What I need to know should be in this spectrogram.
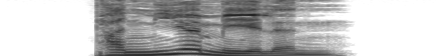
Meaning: dative plural of Paniermehl
- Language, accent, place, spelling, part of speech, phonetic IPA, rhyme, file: German, Germany, Berlin, Paniermehlen, noun, [paˈniːɐ̯ˌmeːlən], -iːɐ̯meːlən, De-Paniermehlen.ogg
